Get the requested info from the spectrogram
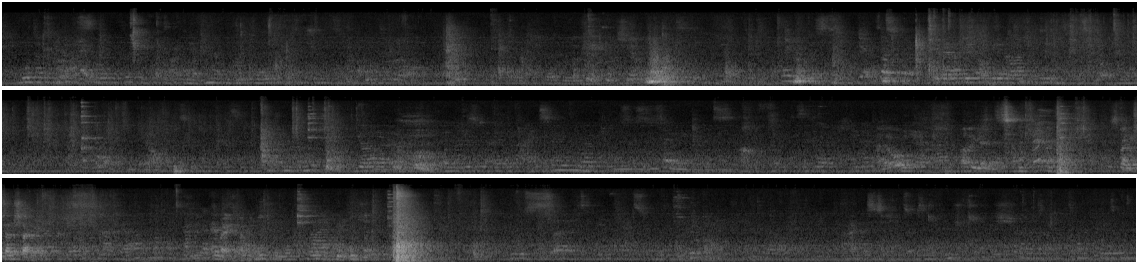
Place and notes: Berliner Vorstadt, Potsdam, Deutschland - Kantine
